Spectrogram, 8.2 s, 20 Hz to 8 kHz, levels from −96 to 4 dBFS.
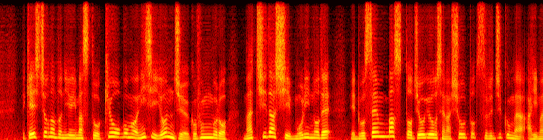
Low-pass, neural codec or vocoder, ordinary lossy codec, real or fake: none; codec, 16 kHz, 0.3 kbps, FocalCodec; none; fake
